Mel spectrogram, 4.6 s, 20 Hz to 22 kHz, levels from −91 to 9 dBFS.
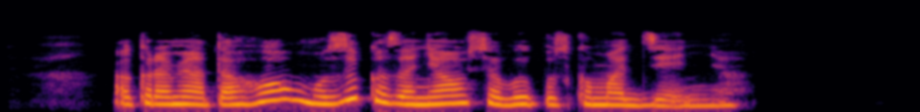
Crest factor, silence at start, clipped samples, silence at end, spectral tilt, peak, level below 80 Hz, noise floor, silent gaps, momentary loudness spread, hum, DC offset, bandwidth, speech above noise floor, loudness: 14 dB; 0.6 s; under 0.1%; 0.9 s; -5.5 dB/octave; -2 dBFS; -58 dBFS; -55 dBFS; none; 12 LU; none; under 0.1%; 7.8 kHz; 40 dB; -16 LUFS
